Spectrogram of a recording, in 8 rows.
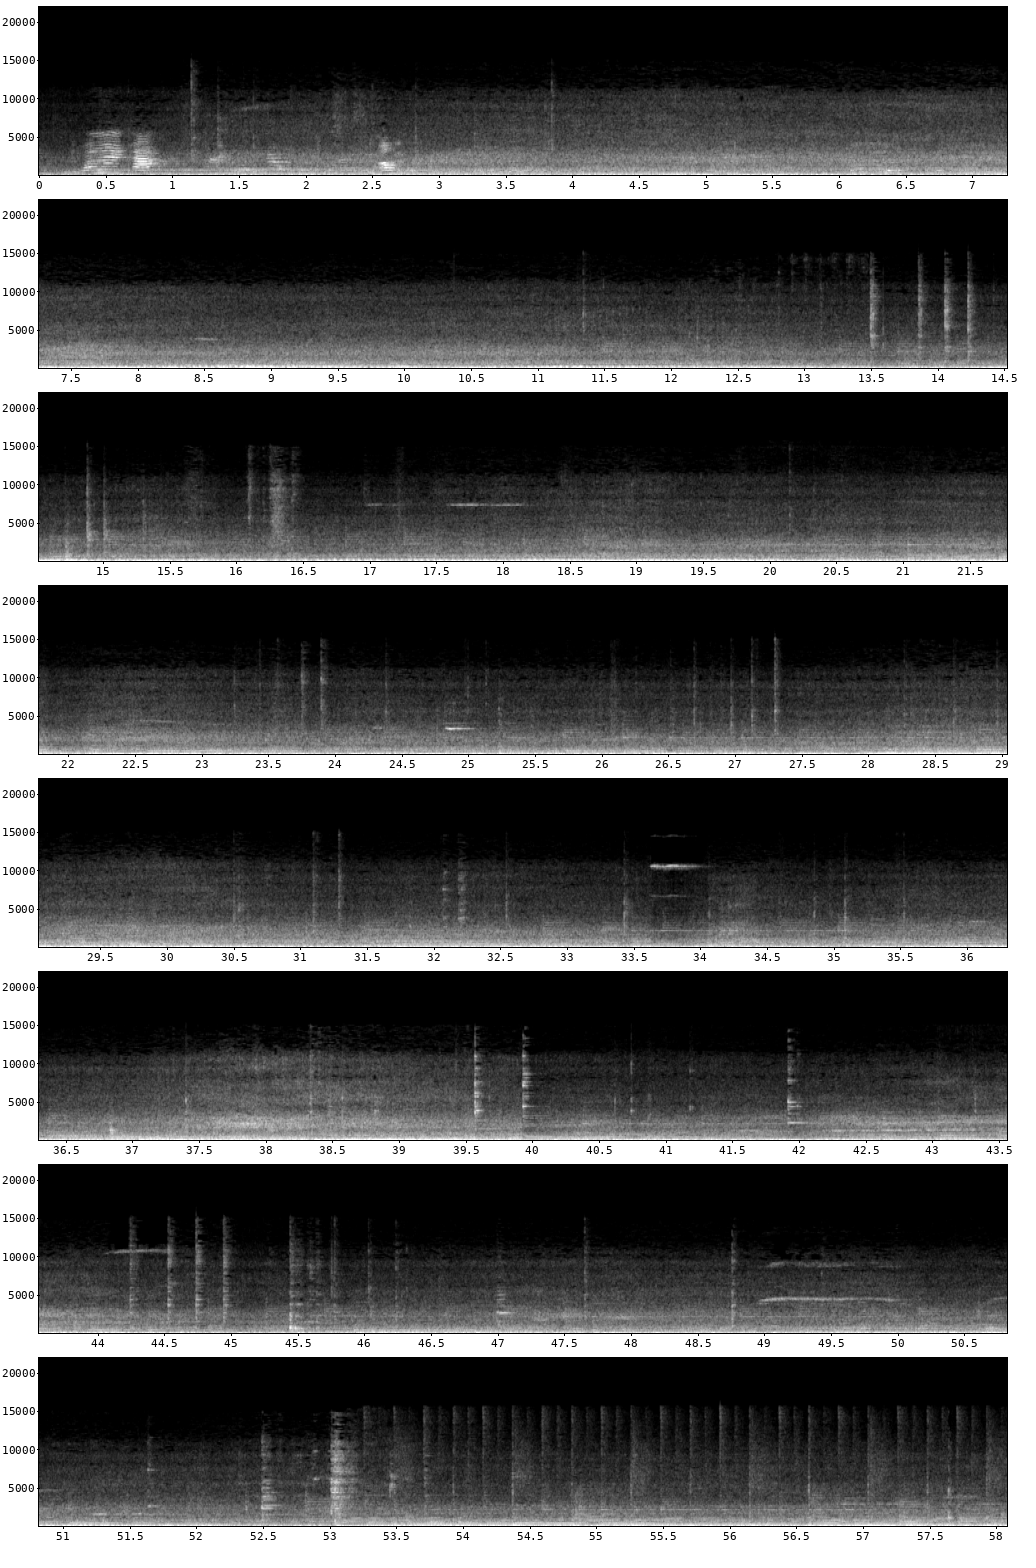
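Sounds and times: car and truck engines rumbling: 0.0 - 58.0.

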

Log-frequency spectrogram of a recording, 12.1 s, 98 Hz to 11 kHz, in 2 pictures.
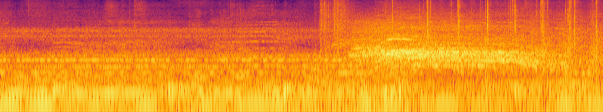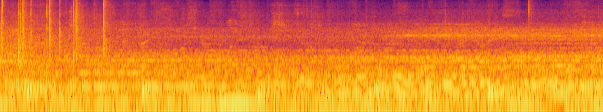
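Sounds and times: sharp claps or clicks: 3.2 - 3.6, 4.2 - 7.3
audience cheering: 3.5 - 6.6.

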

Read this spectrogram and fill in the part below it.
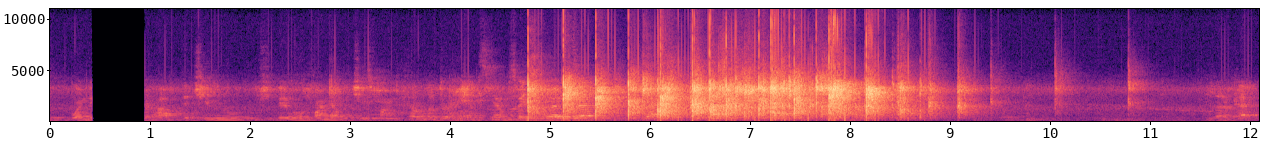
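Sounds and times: people applauding: 4.7 - 9.6.

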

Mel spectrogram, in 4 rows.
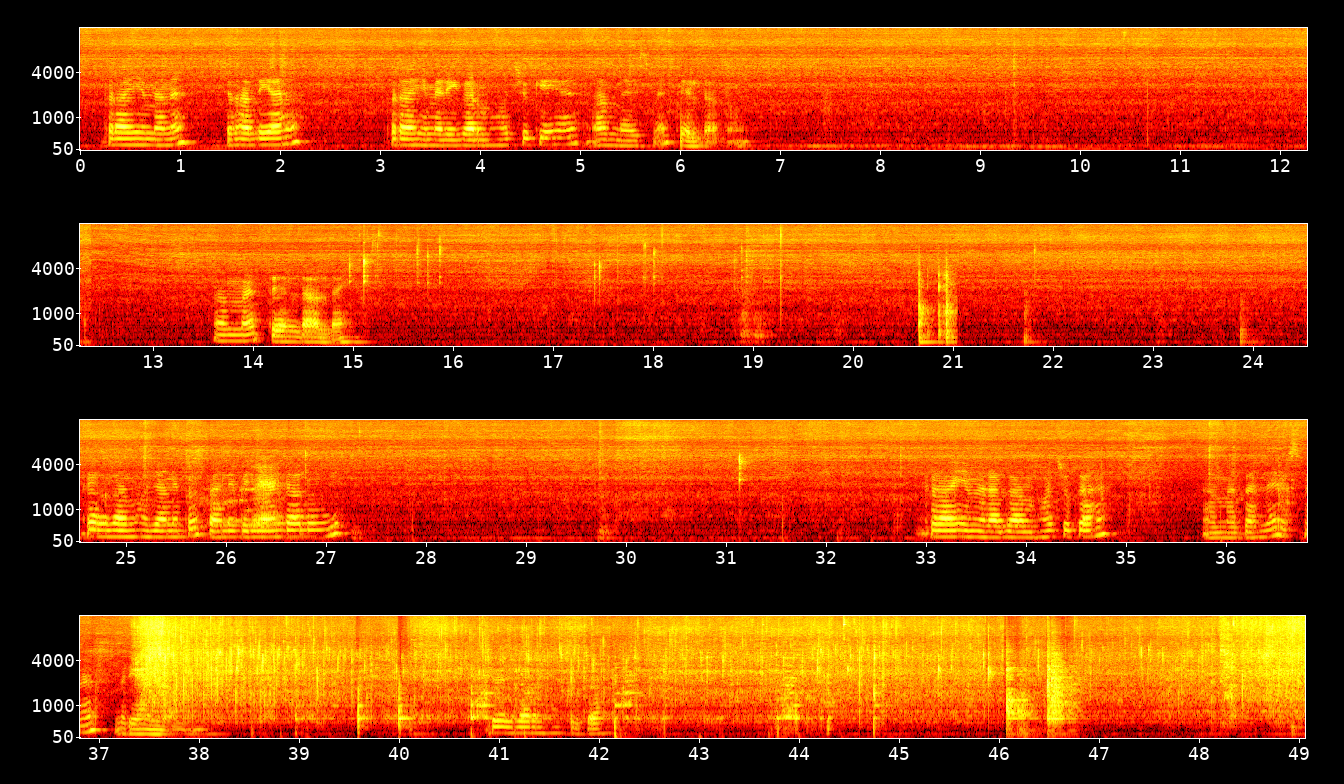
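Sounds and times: gas stove burner hissing: 0.0 - 49.0.

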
